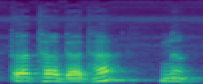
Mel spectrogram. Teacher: हमारी जीवा दांतों को स्पर्श कर रही है। ता बोलेंगे, आपकी जीभ और दांत दोनों स्पर्श किए हुए, इसलिए त थ द ध न।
